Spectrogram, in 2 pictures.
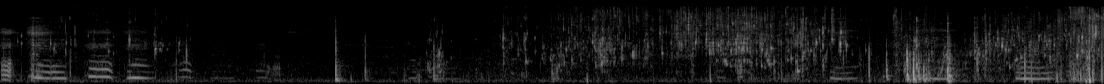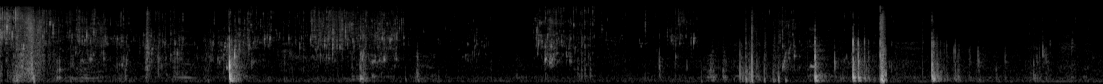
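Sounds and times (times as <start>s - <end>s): bathwater splashing and trickling: 0.1s - 2.0s, 4.2s - 19.8s
water drips: 4.3s - 19.2s.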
